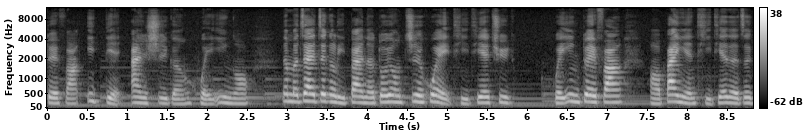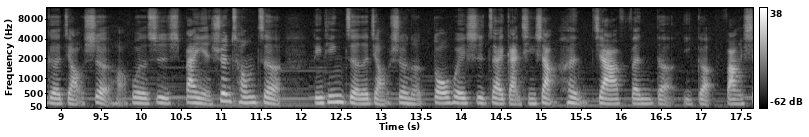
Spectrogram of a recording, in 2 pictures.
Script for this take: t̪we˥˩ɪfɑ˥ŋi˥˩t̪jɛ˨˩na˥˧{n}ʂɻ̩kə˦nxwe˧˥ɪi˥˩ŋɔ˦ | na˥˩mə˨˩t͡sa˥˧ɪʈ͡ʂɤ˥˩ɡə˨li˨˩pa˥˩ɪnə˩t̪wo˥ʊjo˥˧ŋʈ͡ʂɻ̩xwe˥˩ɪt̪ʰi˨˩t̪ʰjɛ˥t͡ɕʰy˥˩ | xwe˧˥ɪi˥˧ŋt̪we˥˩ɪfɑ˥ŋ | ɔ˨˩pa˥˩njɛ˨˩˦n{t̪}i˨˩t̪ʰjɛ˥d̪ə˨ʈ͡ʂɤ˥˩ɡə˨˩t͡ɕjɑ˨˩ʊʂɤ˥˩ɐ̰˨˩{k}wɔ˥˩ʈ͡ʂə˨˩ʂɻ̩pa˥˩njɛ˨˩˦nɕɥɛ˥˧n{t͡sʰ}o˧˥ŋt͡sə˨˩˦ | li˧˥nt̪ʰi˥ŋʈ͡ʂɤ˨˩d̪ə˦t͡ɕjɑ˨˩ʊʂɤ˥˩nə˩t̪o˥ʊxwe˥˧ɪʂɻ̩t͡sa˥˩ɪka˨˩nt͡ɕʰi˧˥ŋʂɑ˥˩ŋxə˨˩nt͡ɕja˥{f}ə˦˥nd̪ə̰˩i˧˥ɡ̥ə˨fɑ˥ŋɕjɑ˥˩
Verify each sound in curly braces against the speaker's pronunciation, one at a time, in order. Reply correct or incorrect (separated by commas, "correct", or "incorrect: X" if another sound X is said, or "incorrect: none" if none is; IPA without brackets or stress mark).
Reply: correct, incorrect: t̪ʰ, incorrect: x, correct, correct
